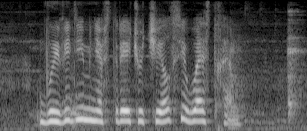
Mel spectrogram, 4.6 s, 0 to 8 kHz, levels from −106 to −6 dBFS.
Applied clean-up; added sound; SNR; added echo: none; none; none; none.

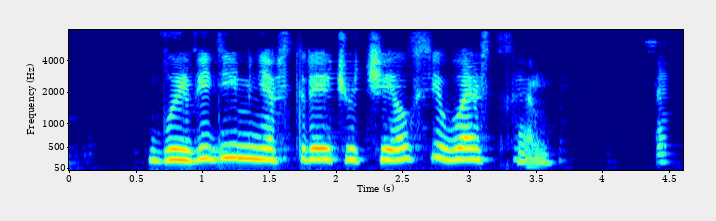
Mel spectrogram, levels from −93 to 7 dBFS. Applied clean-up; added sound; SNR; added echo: neural mask model DeepFilterNet 3.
